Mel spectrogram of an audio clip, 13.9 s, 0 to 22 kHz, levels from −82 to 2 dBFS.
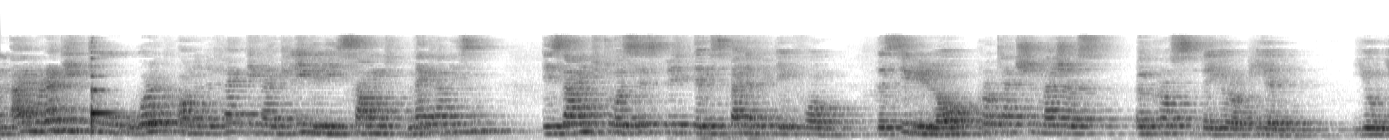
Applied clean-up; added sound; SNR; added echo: none; Bowed string instrument; -4 dB; reverberation time 1.3 s.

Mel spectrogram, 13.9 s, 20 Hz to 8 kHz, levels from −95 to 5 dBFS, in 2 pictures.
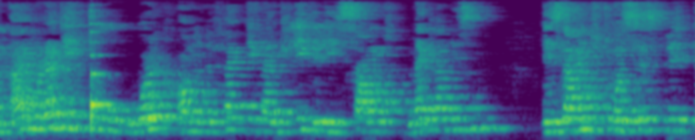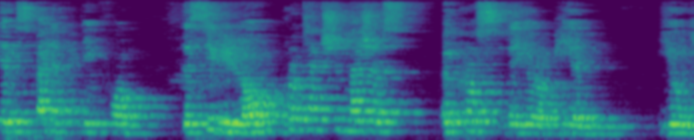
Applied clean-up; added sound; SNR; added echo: classical method WPE with log-MMSE.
